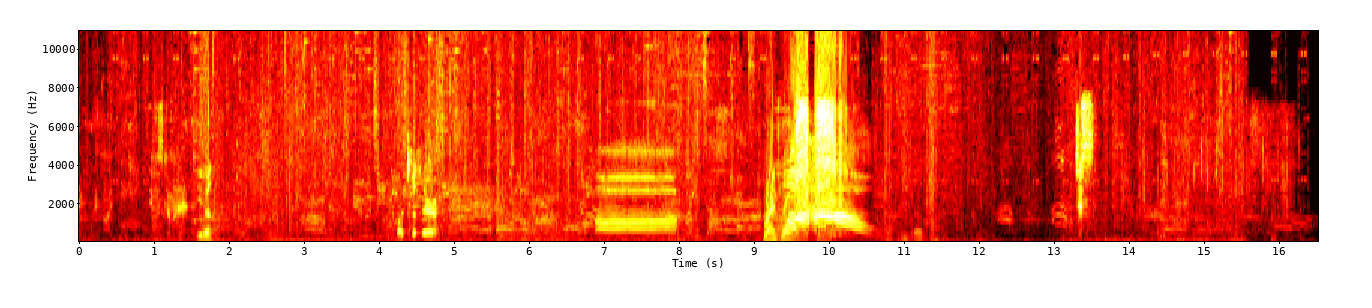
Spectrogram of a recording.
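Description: Video game gunfire and energy blasts crackle and boom.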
